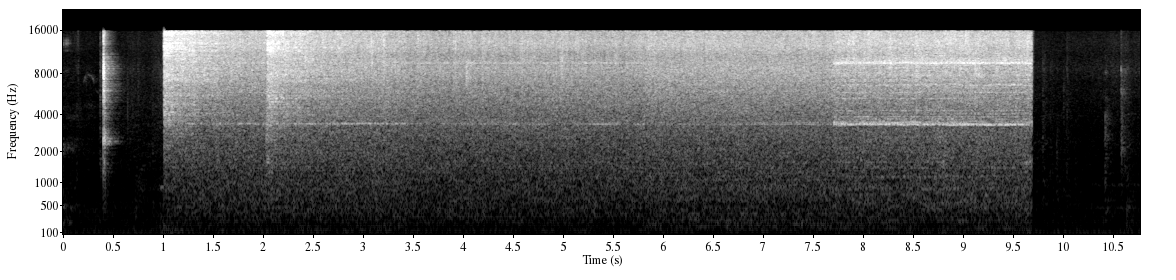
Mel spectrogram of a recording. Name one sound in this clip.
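A shower sprays water steadily onto tiles.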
